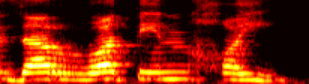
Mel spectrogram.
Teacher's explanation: یہاں پر خا آ رہا ہے دو زیر کی تنوین کے بعد، اس لیے یہاں پر ہم بغیر غننے کے پڑھیں گے، یعنی اظہار کا قاعدہ کریں گے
